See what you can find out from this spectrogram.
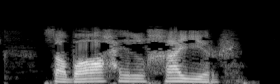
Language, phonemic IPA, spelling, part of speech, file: Arabic, /sˤa.baːħ al.xajr/, صباح الخير, interjection, Ṣabāḥ al-kháyr2.ogg
- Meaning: good morning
